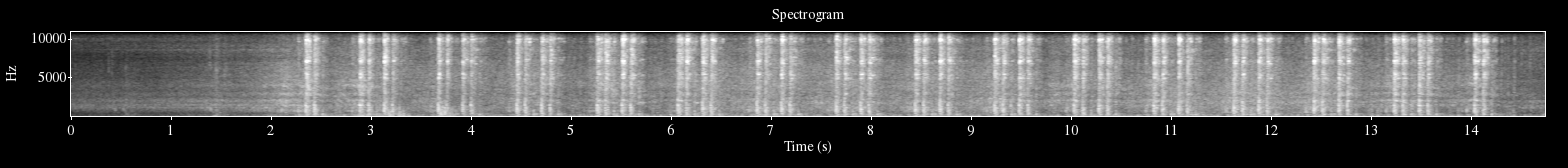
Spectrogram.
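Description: JR East electric commuter train in orange-and-green stripes passing close by. A rumble grows as it approaches, then a steady clickety-clack of paired wheel clacks over the rail joints, a little more than one pair a second, runs over a steady motor hum.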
